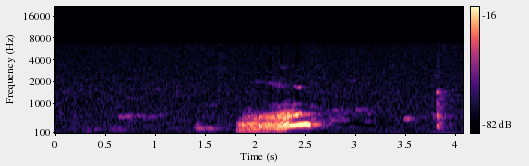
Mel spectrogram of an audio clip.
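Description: A domestic cat meowing once, a single pitched call just under a second long about two seconds in, rising then falling in pitch; otherwise quiet room tone.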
